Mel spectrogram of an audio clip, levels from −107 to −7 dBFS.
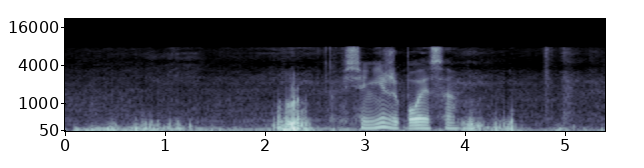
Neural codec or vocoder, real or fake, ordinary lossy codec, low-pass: codec, 16 kHz, 4 kbps, FreqCodec, larger model; fake; none; none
